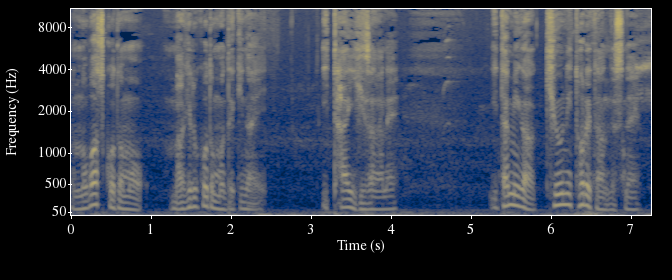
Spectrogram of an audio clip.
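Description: A man speaks with lively intonation and a dark, mellow tone, his somewhat breathy voice broken by long, frequent pauses. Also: medium pitch for a man, moderate pace. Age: middle-aged. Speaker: podcast host, yoga practitioner. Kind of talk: casual monologue. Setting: outdoors on a balcony.

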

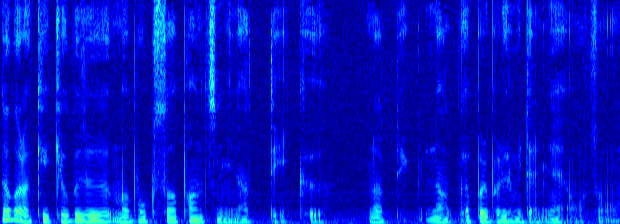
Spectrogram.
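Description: He has a very deep, low voice. The man speaks at a fairly quick pace. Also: ordinary pitch variation. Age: 30s. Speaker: podcaster. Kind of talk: solo monologue. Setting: home recording late at night. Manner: casual, filler-heavy.

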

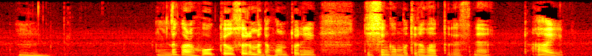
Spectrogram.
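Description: In a relaxed tone, a woman with a very deep, low pitch speaks with fairly even intonation. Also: moderate pace. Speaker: podcast host, transgender woman answering listener questions. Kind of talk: casual solo talk. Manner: relaxed, with frequent laughs.

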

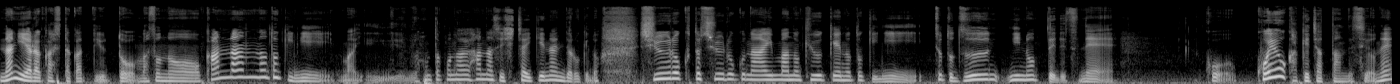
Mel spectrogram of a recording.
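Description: In a Kansai accent, a woman talks at a moderate pace. Her pitch swings very widely. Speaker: podcaster. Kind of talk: casual monologue. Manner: rambling, self-interrupting.

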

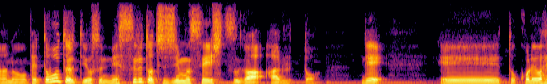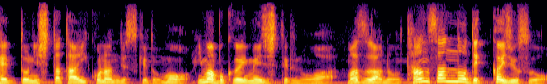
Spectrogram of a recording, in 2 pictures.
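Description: A man speaks at a fairly quick pace. His fairly high voice swings very widely in pitch. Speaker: solo podcaster and instrument maker, household-goods music duo member. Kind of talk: solo monologue podcast. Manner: very fast talking; filler-heavy casual speech.

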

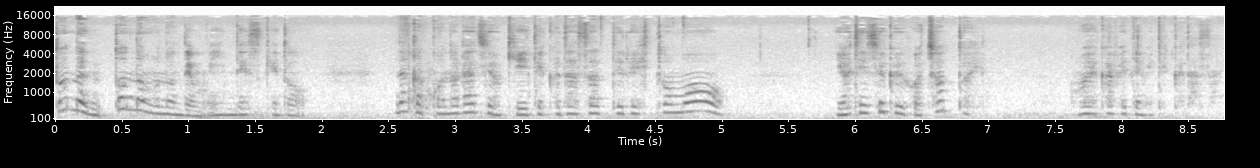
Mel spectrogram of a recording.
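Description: With long, frequent pauses, a woman speaks in a high pitch with very wide pitch swings, over noticeable background noise. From Japan, Aichi Prefecture. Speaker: voice coach and podcast host. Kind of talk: casual solo talk. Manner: halting, stumbling over words.

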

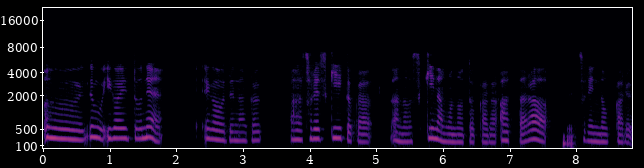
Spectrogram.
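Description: A woman's fairly high-pitched voice in a Fukuoka accent, at a fairly slow pace with ordinary pitch variation. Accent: Hakata dialect. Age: 30s. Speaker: podcast guest. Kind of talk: casual chat.

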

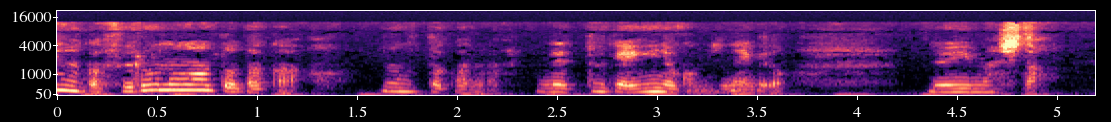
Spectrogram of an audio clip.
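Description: The woman's voice is somewhat breathy. She speaks at a medium pitch with ordinary pitch variation. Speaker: podcaster. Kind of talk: casual monologue while doing makeup. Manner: casual, chatty with laughter.

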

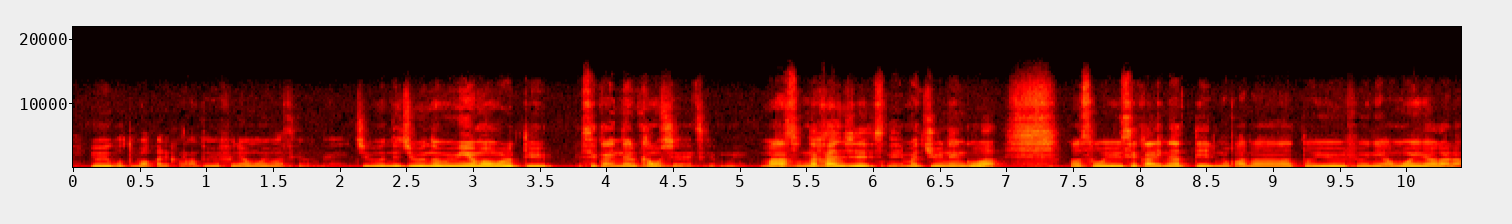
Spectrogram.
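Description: A man talks at a very fast pace with a fairly low pitch and ordinary pitch variation. His loudness swings widely. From Japan. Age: 30s. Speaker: podcaster. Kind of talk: solo improvised monologue. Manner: hesitant, many fillers.

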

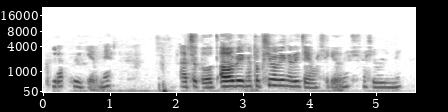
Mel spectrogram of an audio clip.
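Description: Fairly high in pitch, a woman speaks at a fairly quick pace with fairly even intonation, big swings in loudness, and long, frequent pauses. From Tokushima, Japan. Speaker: podcast co-host. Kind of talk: casual chat.

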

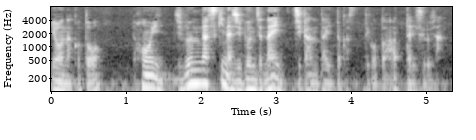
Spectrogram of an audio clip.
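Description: Background noise is noticeable. The pitch swings very widely. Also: man, very deep, low pitch for a man. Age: 20s. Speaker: podcast co-host. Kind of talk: casual chat. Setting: home.

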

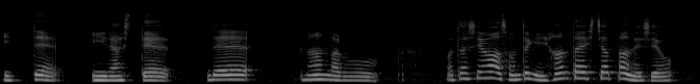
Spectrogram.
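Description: A woman speaking at a fairly slow pace, with ordinary pitch variation. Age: 20s. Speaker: solo podcaster. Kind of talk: casual monologue.

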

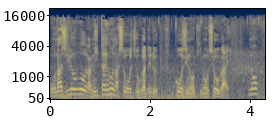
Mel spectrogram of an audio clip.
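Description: A high-pitched man speaks with very wide pitch swings over noticeable background noise. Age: 40s. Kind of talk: casual solo talk. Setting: walking outdoors on the way to work, hands-free recording. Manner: halting with many fillers.

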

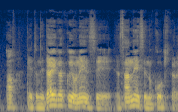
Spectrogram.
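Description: A somewhat breathy man at a fairly slow pace. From Osaka, Japan. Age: 30s. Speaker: para swimmer and podcast co-host. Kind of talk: casual self-introduction interview.

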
